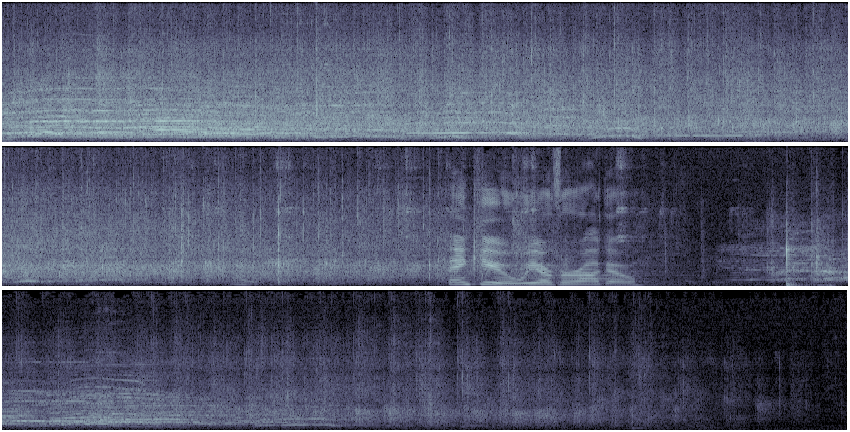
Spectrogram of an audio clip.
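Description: An audience applauds and cheers in a large hall, slowly fading away.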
